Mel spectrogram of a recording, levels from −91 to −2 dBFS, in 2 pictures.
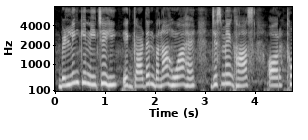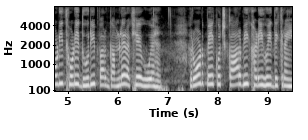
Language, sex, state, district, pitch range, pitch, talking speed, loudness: Hindi, female, Uttar Pradesh, Hamirpur, 260-305 Hz, 280 Hz, 185 wpm, -16 LUFS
